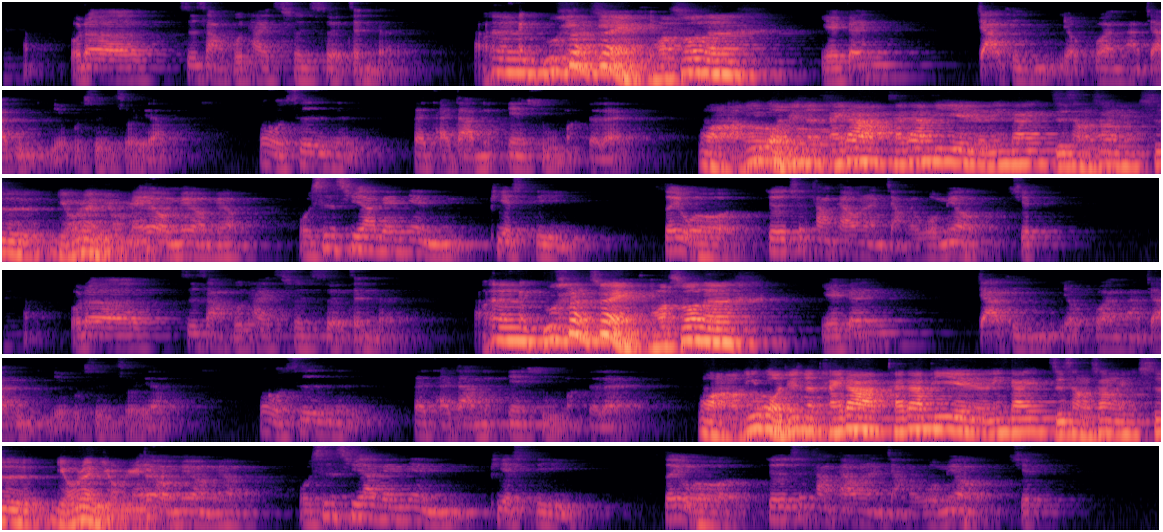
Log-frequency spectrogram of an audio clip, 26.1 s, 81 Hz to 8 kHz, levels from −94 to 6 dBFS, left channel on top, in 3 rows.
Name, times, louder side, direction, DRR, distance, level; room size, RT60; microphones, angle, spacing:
voice 1, 0.5-1.1 1.4-2.9 3.5-4.7 6.1-6.6 7.3-9.9 10.6-11.4 11.8-13.4 14.1-15.0 18.3-19.2 19.6-21.7 22.4-25.1, left 2 dB, 25° left, 4 dB, 0.4 m, -38 dB
voice 2, 3.6-5.7 13.9-18.5, right 3 dB, 60° right, 6 dB, 0.5 m, -23 dB
3.1 x 3.1 x 4.6 m, 0.78 s
head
